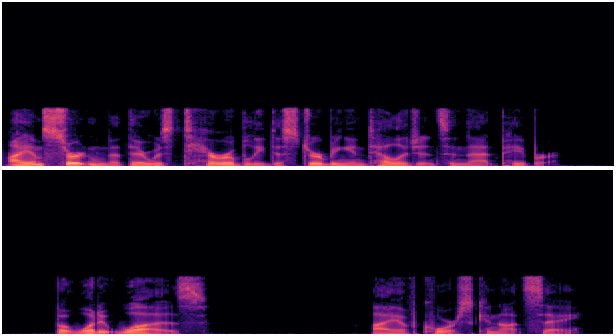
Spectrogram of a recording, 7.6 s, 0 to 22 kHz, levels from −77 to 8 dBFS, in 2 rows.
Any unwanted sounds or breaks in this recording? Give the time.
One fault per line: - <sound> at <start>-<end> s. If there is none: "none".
none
